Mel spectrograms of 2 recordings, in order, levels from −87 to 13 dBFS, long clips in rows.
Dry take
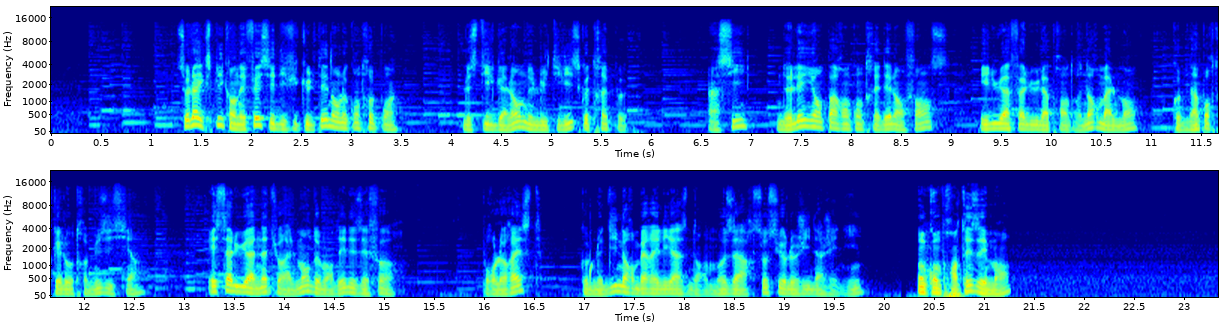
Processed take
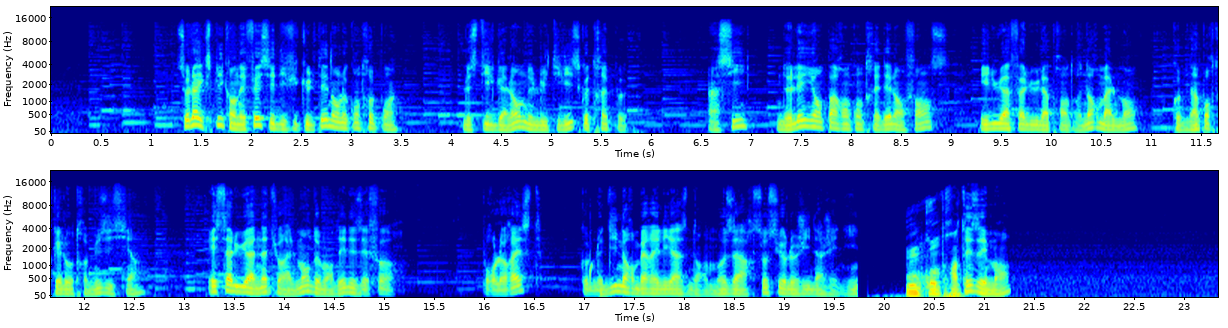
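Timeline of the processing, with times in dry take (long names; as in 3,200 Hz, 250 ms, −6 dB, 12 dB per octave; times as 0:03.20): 0:14.77–0:17.16: high-pass filter 180 Hz
0:19.73: tape start 0.97 s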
